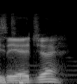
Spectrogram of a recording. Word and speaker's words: CAJ: Artist is by the name of C-A-J. – Okay. – So I don't know if you pronounce that Cage, Cage, or just say C-A-J. – C-A-J.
